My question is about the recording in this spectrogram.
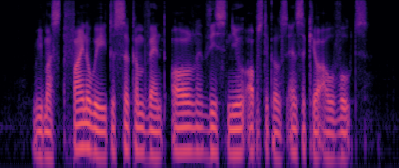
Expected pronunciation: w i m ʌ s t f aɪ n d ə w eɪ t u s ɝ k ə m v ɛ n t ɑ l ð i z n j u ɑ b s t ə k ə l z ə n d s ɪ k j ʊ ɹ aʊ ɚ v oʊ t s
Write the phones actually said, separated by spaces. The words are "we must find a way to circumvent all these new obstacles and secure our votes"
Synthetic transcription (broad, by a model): w i m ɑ s t f aɪ n d ə w eɪ t u s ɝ k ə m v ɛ n t ɑ l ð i s n j u ɑ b s t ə k ə l s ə n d s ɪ k j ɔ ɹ aʊ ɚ v oʊ t s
